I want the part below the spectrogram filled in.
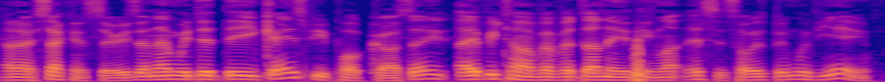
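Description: A man's voice: mid-range voice, warm tone, a little hiss or hum. A man with a Southern English accent, a podcast guest chatting casually and joking around. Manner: chatty, jokey, quick to laugh. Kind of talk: casual chat.

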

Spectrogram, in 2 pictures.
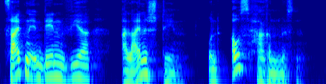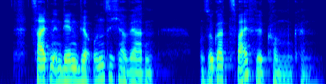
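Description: A man, a pastor, giving a scripted devotional reading and telling a story with an expressive delivery. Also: lowish voice, moderate pace, husky.

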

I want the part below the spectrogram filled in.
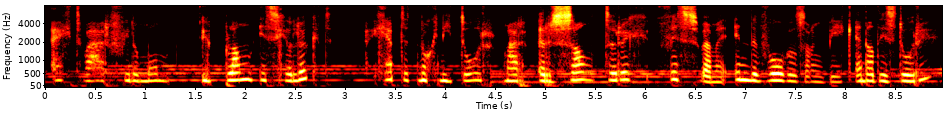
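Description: A woman's voice: a little high, fairly even intonation, a little slow, darkish tone, faint music behind, lightly acted. A woman voicing a departed, loving female kingfisher in whispered role-play, tender and consoling.

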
